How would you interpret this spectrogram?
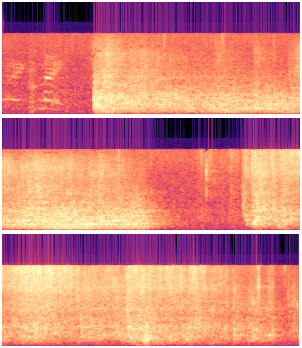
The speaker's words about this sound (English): We've come to blow the bridge up.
